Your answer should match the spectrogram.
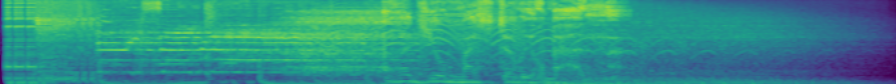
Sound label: JINGLE; RADIO MASTER URBAN; Habillage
